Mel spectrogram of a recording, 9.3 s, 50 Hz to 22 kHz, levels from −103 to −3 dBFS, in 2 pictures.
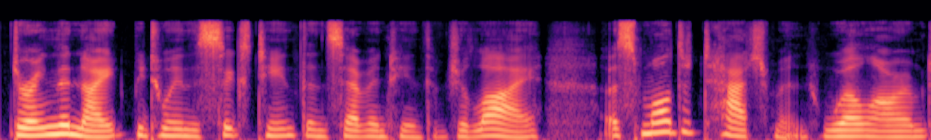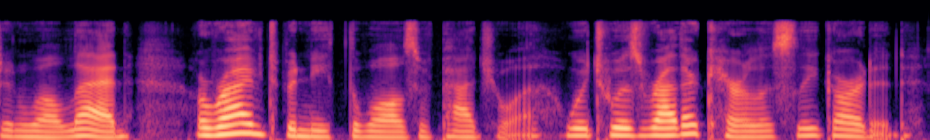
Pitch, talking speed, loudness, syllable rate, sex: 185 Hz, 185 wpm, -20 LUFS, 5.5 syllables/s, female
